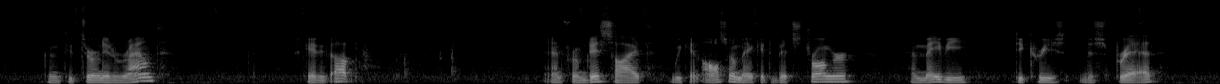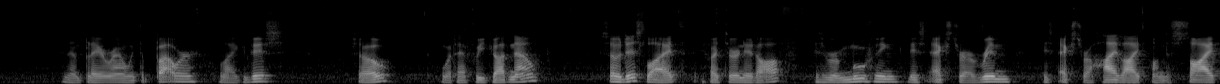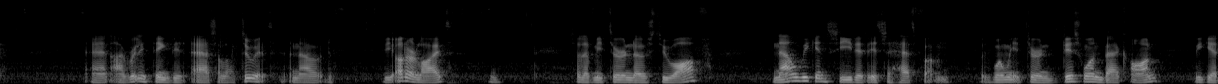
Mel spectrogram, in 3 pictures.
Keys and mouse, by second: 1.6 g, 2.4 s, 4.4 KP_0, 5.3 g, 6.8 click, 9.0-11.4 drag, 12.2-14.2 drag, 16.9 click, 17.8 click, 19.2 click, 20.2 click, 24.6 click, 25.2 click, 28.1 click, 29.0 click, 30.2 click, 35.0 click.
